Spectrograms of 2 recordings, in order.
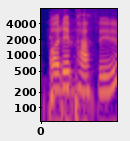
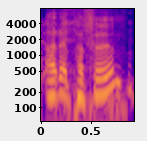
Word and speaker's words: Eau de Parfum: Eau de Parfum. – Eau de Parfum.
